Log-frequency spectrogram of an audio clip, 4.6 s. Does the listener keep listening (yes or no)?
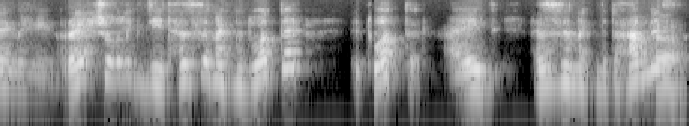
yes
